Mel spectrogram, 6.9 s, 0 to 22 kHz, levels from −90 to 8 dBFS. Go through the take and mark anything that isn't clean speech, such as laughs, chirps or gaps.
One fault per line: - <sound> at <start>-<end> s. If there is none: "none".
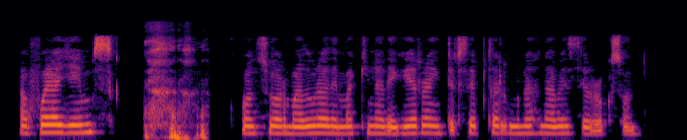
- laugh at 1.4-2.1 s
